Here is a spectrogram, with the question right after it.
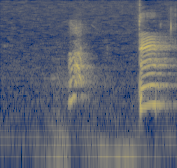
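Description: A dog in the film Man of Steel gives a short whine and then a sharp close bark, with film sound underneath.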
